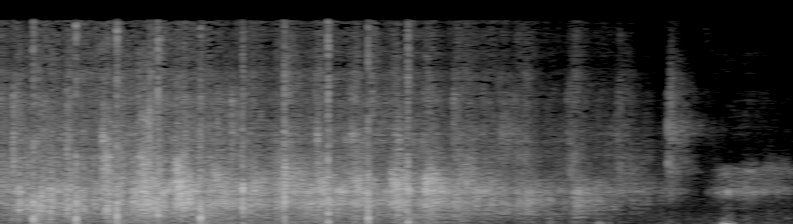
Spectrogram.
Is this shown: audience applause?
yes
